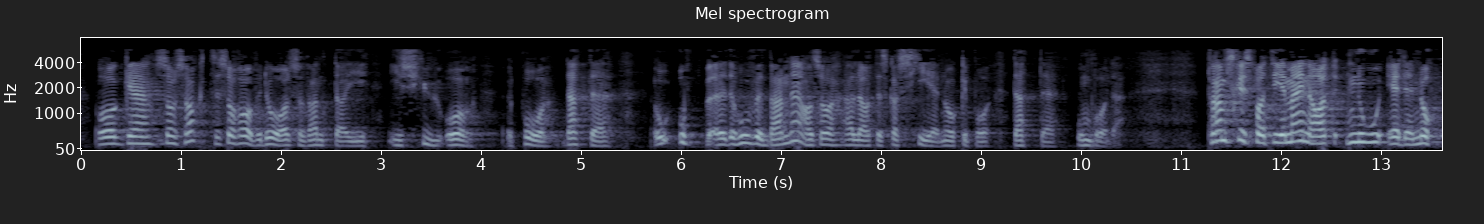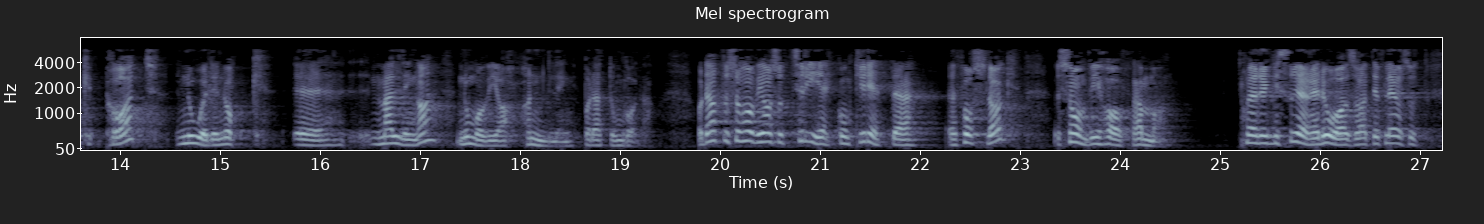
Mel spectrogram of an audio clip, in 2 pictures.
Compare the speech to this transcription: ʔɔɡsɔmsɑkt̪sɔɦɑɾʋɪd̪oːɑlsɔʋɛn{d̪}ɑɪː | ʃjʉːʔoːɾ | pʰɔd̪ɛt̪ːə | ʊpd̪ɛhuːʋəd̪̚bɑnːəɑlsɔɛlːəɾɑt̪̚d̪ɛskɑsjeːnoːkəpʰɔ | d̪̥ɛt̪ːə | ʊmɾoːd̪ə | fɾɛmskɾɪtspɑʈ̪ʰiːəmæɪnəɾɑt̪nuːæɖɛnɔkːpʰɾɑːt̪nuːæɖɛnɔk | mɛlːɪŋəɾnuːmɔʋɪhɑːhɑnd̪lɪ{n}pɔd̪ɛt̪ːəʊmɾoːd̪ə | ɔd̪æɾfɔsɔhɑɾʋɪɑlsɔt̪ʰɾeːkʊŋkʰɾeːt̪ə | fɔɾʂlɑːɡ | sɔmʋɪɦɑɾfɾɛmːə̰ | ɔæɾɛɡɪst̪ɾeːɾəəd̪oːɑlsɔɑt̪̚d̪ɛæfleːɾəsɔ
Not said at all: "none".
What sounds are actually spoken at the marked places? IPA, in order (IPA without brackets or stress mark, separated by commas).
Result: t̪, ŋ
